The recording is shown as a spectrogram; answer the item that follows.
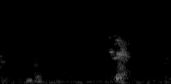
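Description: A dog whimpers faintly indoors, giving a brief soft whine and then a slightly louder high whimper about a second later.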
